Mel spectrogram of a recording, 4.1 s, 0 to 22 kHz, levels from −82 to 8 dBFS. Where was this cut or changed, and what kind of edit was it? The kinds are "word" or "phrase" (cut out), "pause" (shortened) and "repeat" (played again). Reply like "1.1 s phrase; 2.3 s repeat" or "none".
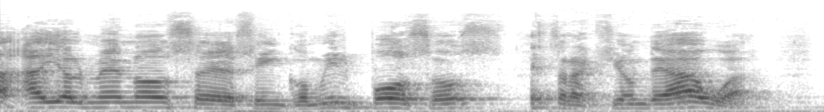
2.7 s word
